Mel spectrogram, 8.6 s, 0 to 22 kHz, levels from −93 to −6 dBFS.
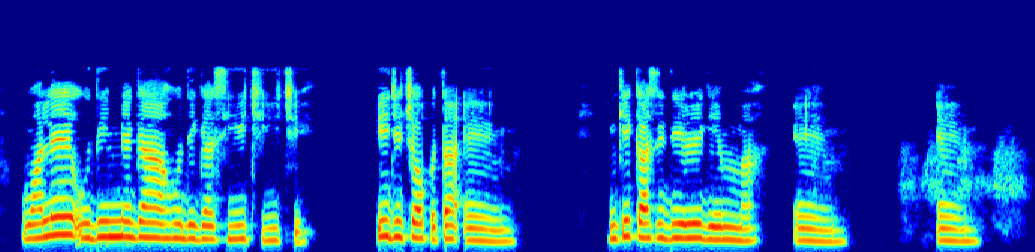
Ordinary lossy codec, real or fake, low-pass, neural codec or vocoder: none; real; 7.2 kHz; none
